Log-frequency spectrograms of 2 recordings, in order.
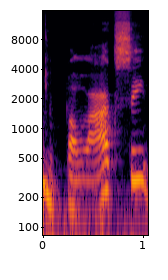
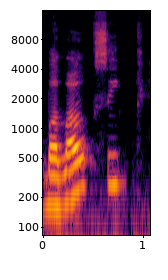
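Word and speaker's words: Biloxi: Do they live in Bloxy? Beluxy.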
